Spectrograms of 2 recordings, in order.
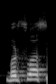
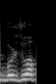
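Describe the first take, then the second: First: The word ends in a 'wazi' sound. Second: The word ends in a short 'wa' sound. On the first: The speaker calls it right. "बुर्सवासी इसका शुद्ध उच्चारण है।" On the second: The speaker calls it wrong. "ये इसको कई बार बुर्जुआ पढ़ते हैं लोग।"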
